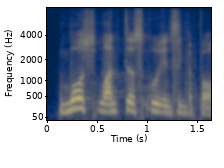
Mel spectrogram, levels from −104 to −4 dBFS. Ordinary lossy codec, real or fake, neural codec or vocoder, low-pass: none; fake; codec, 16 kHz, 0.8 kbps, ZipCodec; none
